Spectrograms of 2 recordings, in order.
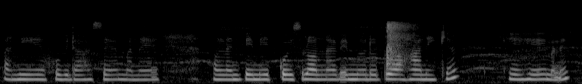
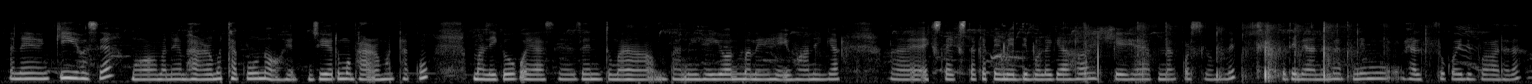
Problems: constant background noise, background conversations at intervals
